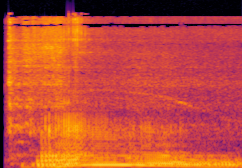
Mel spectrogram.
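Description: Engine sound effect for an animated intro logo: a loud, deep vehicle engine note that comes in within the first half-second and runs steadily, dropping slightly in pitch, with a hiss over its start.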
